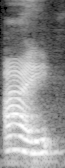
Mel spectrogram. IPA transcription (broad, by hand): aɪ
